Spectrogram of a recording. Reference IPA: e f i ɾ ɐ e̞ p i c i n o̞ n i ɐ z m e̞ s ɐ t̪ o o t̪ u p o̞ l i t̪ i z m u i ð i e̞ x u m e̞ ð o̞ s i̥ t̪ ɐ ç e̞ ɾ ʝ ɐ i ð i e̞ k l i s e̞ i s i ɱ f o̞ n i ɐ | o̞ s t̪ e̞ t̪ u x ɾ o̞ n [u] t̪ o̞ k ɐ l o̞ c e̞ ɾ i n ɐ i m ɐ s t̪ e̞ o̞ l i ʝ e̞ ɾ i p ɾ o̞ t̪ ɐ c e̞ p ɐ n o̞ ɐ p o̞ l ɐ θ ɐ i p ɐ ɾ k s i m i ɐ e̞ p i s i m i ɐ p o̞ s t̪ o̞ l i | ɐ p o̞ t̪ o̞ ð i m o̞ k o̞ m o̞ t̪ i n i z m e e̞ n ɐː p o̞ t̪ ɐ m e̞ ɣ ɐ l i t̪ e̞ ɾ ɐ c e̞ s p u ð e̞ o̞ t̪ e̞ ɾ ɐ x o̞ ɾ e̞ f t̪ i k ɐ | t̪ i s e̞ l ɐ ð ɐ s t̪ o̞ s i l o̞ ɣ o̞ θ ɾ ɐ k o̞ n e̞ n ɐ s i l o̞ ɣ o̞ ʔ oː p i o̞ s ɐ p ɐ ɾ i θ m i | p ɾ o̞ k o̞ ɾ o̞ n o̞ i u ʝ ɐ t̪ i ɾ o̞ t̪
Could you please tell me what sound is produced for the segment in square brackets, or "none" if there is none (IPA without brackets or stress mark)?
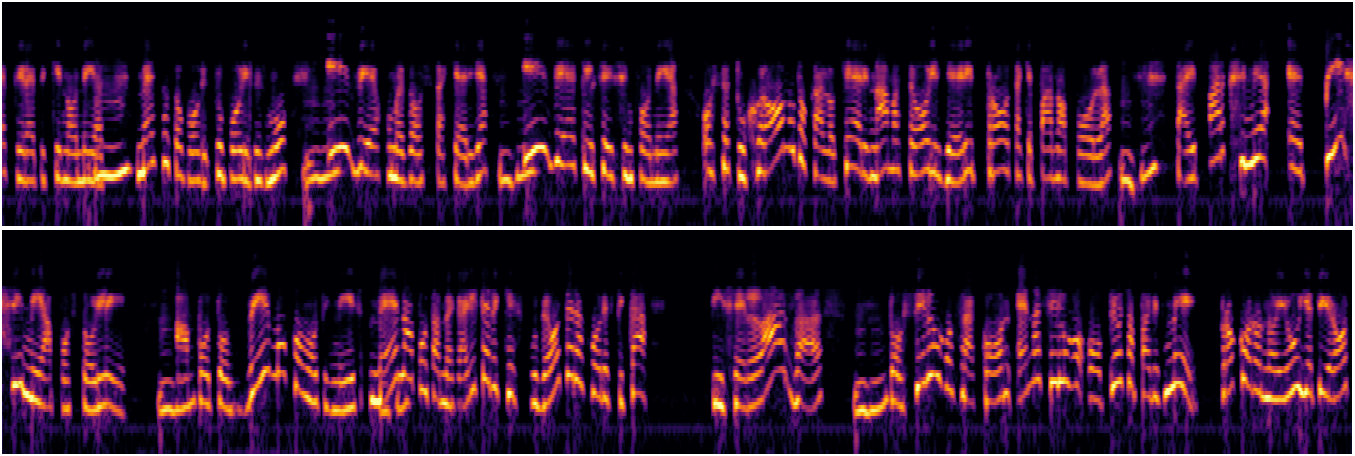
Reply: u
